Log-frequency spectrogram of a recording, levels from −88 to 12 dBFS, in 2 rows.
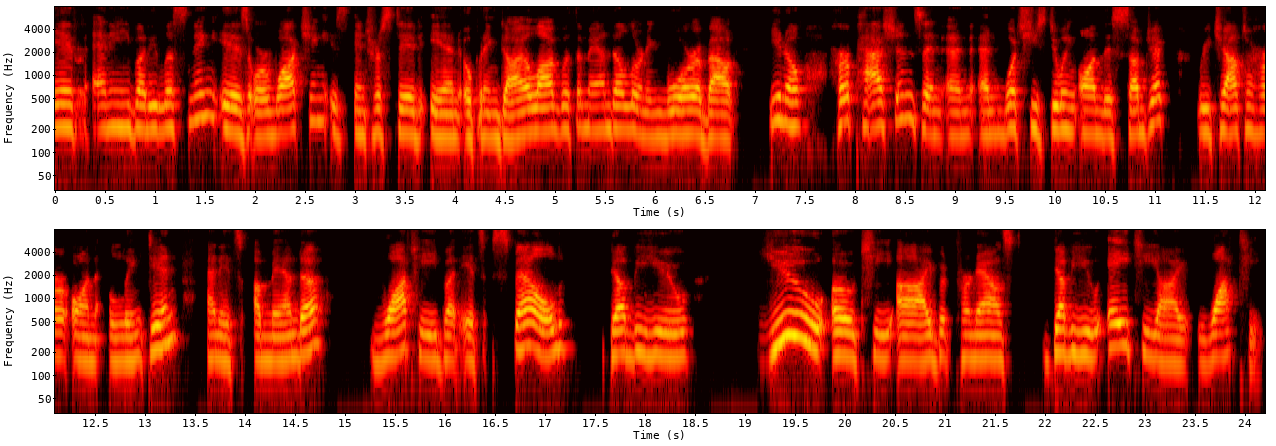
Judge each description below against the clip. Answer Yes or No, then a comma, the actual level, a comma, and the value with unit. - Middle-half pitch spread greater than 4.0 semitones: No, average, 3.7 semitones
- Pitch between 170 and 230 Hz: Yes, medium, 185 Hz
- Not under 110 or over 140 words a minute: Yes, slow, 135 wpm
